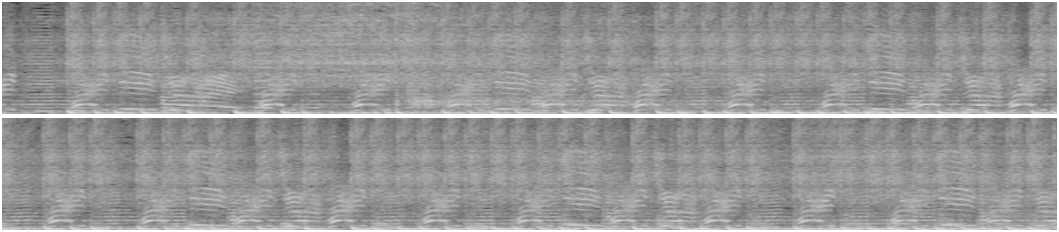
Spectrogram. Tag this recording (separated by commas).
Disco, Electronic music, Music, House music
